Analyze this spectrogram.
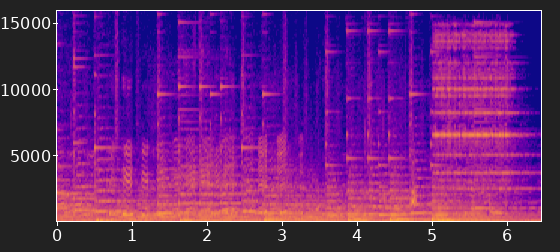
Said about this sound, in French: La cloche sonne, c'est la récré.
